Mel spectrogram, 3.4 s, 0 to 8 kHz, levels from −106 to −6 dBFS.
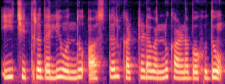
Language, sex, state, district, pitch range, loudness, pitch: Kannada, female, Karnataka, Bangalore, 230-260 Hz, -15 LUFS, 245 Hz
